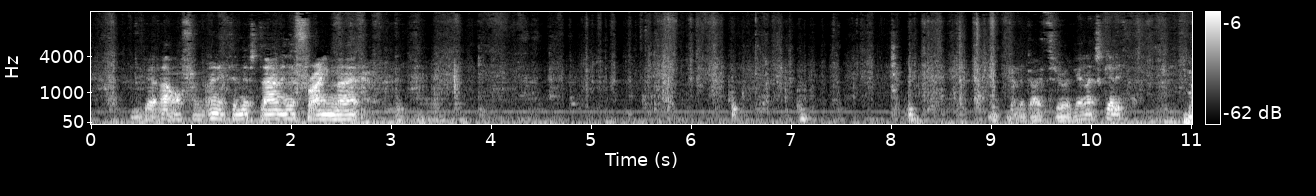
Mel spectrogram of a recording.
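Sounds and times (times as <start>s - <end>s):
paper towel rubbing: 0.0s - 11.0s.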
